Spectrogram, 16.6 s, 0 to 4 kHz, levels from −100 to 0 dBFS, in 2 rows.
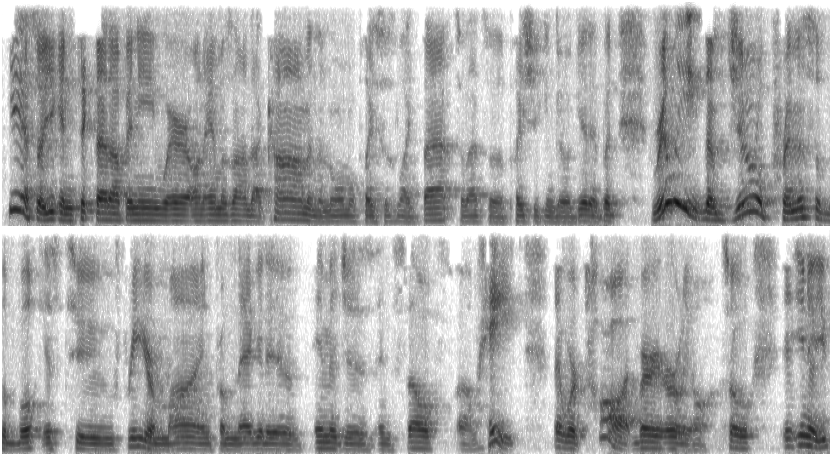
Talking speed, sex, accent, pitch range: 195 wpm, male, American, 95-120 Hz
